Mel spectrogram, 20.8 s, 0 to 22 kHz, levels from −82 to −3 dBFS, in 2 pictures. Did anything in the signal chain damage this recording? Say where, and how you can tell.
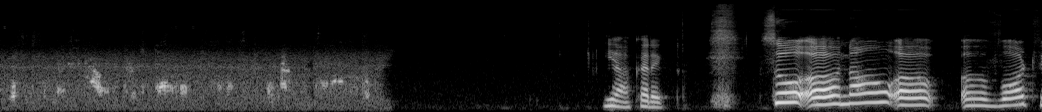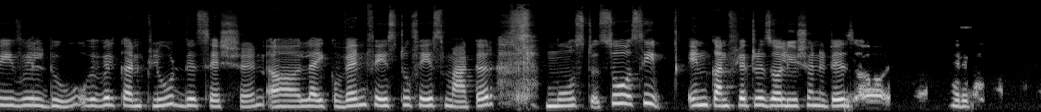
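Yes. A second voice leaks through from 0 to 3.93 s at about 10 dB below the talker, then in faint scraps at 18.88 to 19.04 s and 20.12 to 20.16 s. On a spectrogram, a separate set of harmonics sits under the main voice. This is other side's voice leaking through, likely from incomplete echo cancellation in call processing.

From 18.92 s to the end, while the far side is playing, the talker's level falls sharply, by up to roughly 40 dB. On the waveform the envelope collapses, and the spectrogram thins and darkens. This is speech suppressed in double talk, likely caused by the echo canceller turning both voices down at once.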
